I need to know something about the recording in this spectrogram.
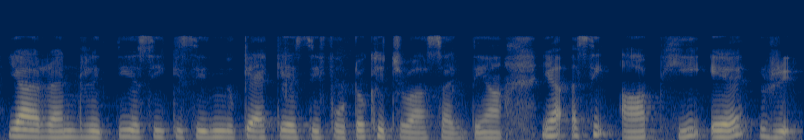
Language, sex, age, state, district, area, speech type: Punjabi, female, 30-45, Punjab, Jalandhar, urban, spontaneous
